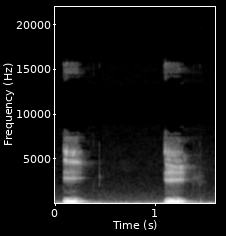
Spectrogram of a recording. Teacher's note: the pronunciation is like the double e in the word see however it uses a creaky tone you may recall that a creaky tone is a short sound · a creaky tone is a short sound with an abrupt ending on it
